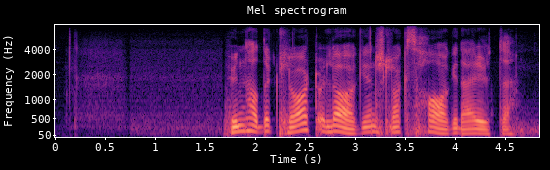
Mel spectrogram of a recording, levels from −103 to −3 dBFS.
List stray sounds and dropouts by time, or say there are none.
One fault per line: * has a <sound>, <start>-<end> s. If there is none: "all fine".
all fine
